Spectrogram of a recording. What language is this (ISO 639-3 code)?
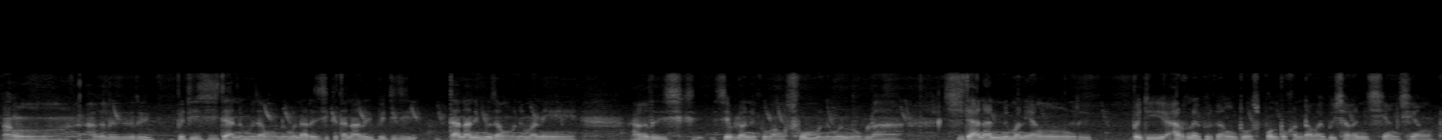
brx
